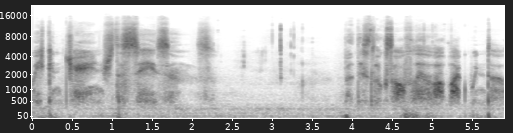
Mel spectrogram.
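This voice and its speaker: Someone whispers in a calm tone at a very slow pace. There is noticeable background noise. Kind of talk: ASMR gaming let's play commentary. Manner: whispered; soft-spoken, calm.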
